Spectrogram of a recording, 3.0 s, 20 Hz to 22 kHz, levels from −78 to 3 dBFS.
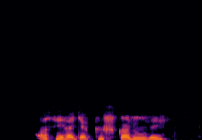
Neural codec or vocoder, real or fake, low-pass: codec, 24 kHz, 3.1 kbps, DualCodec; fake; 5.4 kHz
